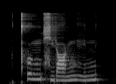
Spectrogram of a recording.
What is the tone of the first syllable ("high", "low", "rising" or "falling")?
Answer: high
